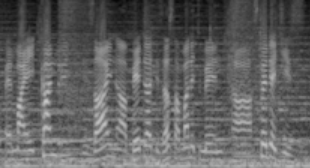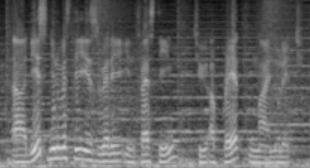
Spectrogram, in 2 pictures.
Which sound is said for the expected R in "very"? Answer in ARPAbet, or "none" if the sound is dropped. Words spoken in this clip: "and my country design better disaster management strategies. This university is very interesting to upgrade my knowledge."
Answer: L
